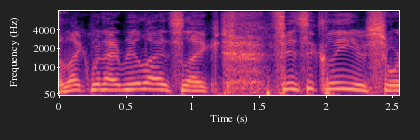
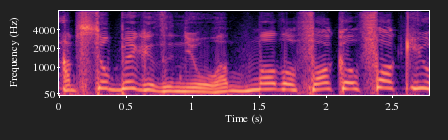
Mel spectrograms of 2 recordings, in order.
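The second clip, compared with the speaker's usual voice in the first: put-on Italian-accented voice; 3 semitones higher than usual. Imitating a father boasting he is still bigger: imitating dad with Italian accent. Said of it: "I'm doing an Italian thing".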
